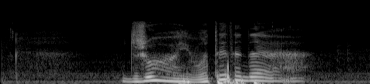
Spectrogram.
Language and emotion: Russian, positive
